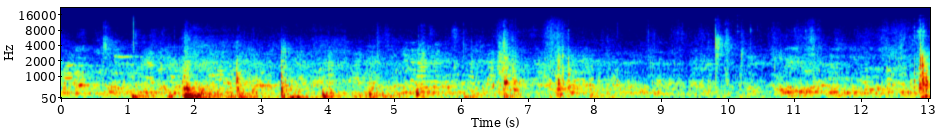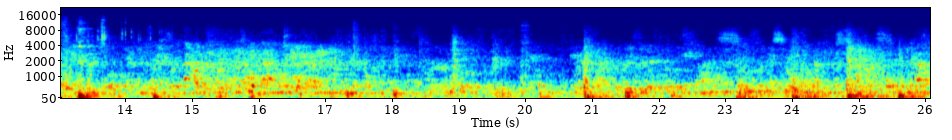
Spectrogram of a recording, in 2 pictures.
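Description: Balls thump on a hard floor, echoing around the hall.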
